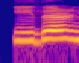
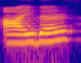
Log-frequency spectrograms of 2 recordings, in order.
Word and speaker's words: either: ईदर या आइदर, आप किसी भी तरीके से इसको प्रोनाउंस कर सकते हैं.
